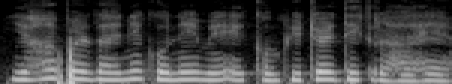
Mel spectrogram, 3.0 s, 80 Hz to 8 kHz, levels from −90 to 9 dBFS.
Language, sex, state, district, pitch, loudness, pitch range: Hindi, female, Arunachal Pradesh, Papum Pare, 245 Hz, -21 LUFS, 235-255 Hz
